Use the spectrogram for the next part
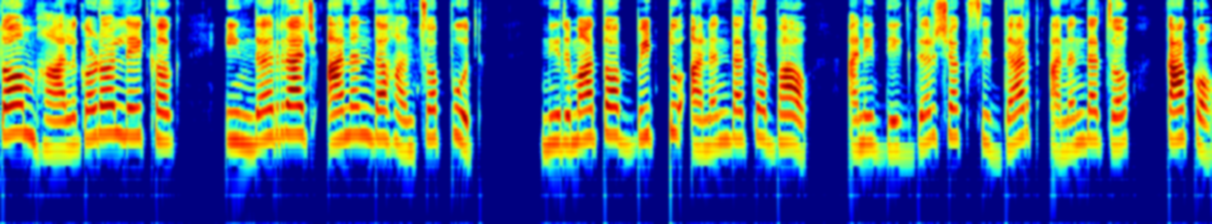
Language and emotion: Goan Konkani, neutral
